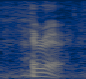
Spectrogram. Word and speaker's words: Herer: Have I pronounced it correctly, Jack? Herer.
